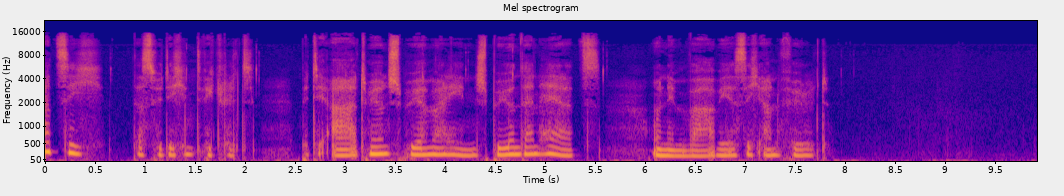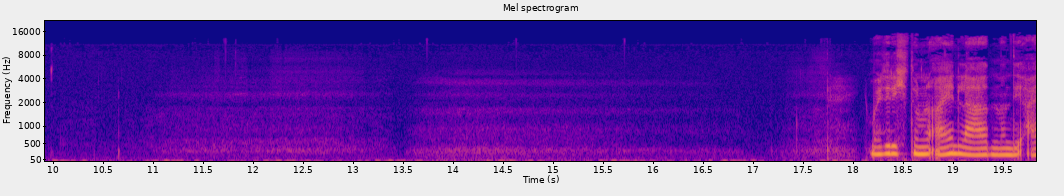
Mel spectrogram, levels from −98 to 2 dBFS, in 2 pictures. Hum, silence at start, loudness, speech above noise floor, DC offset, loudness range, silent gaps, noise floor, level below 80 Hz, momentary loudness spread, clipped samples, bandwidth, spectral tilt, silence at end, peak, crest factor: none; 0 s; -27 LUFS; 39 dB; under 0.1%; 10 LU; none; -65 dBFS; -54 dBFS; 14 LU; under 0.1%; 15.5 kHz; -5 dB/octave; 0 s; -10 dBFS; 20 dB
